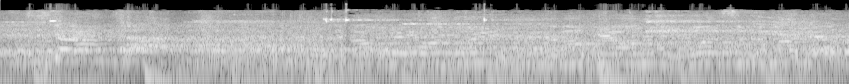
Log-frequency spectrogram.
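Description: Basketballs bouncing on a gymnasium floor in repeated thuds, with players' voices echoing in the hall and a few short high squeaks.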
